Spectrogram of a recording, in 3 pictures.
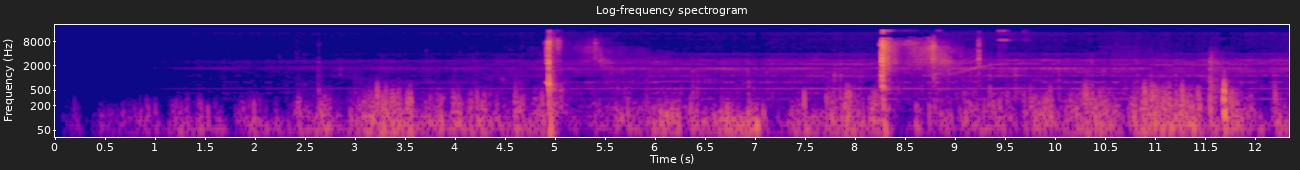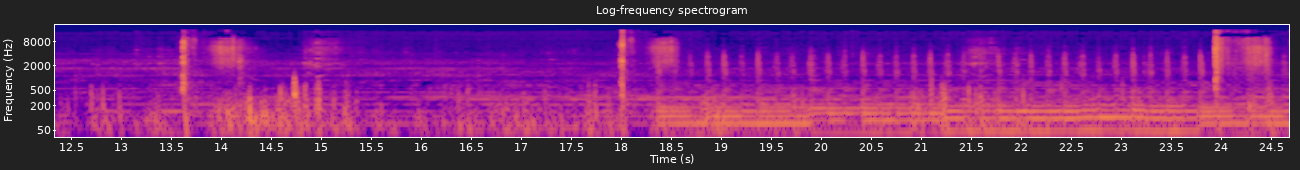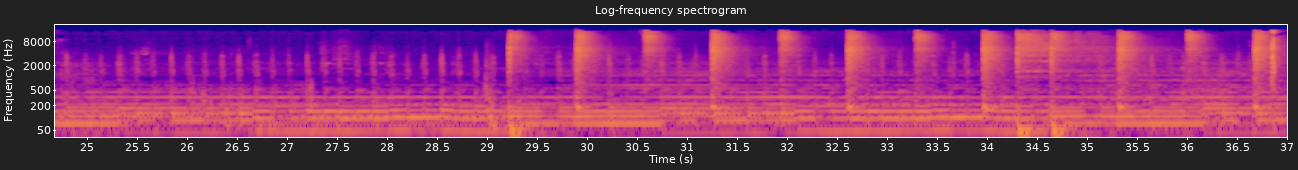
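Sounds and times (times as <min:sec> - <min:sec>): wind rumble on microphone: 0:00.1 - 0:36.7.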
